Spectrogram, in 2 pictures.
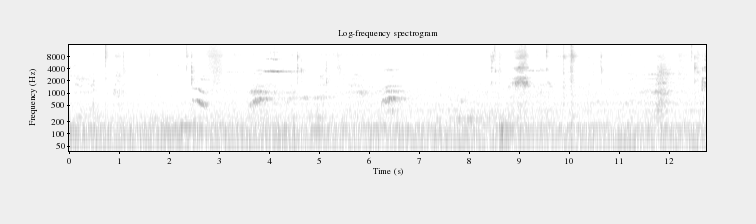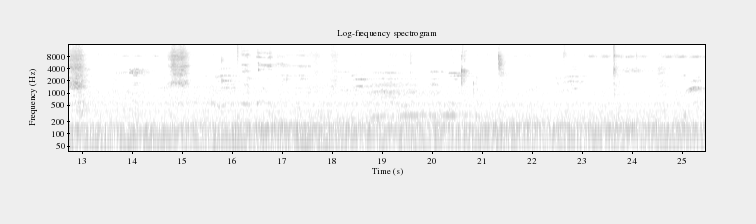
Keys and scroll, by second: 0.0-1.0 typing, 1.4 Down, 2.8 Return, 9.1 ctrl+c, 18.2 ctrl+v, 22.0 Return.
